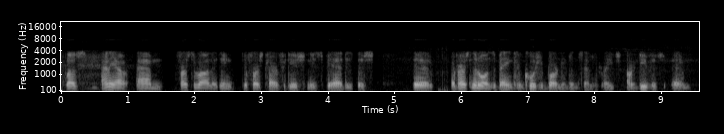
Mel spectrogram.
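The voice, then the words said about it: Slightly hoarse voice. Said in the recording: “I'm a small bit hoarse ... it's pretty hard in the throat if you're trying to shout”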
